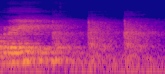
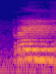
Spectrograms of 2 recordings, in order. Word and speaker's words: reír: lleva tilde en castellano, lleva tilde porque si yo no le pongo tilde, tengo que leer reír. Reír tengo que leer. Porque la fuerza natural se va a la vocal fuerte.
